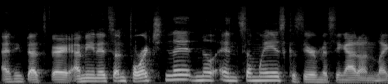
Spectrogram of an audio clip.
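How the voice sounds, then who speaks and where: A man with an American accent, fairly quick pace, and very wide pitch swings. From New York. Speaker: PR consultant. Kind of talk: casual chat. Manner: fast.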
